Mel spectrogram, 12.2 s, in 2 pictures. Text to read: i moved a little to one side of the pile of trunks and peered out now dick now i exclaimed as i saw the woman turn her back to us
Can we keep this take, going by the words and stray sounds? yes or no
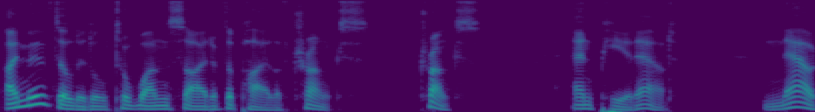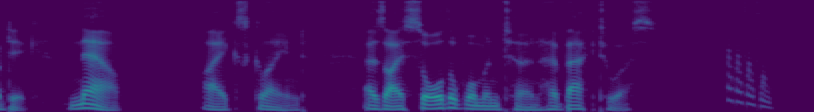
no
